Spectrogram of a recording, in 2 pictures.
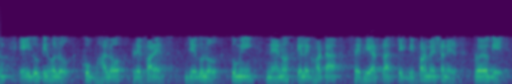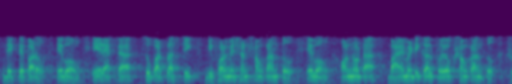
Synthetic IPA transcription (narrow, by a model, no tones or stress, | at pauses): ŋejd̪uʈiɦolo̰kʰubːʱaloɾefʰaɾens | d͡ʑeɡulot̪uminɛnoskeleɡʱɔʈasebʱiaɾplasʈik̚ɖifʰoɾmeʃoneɾpɾojoɡed̪ek̚t̪epaɽo̰eboŋeɾɛk̚ʈasupaɾplasʈikɖifoɾmeʃonʃɔŋkɾant̪o̰eboŋonːoʈabaejomeɖikalpɾojoɡʃɔŋkɾant̪o̰ʃ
